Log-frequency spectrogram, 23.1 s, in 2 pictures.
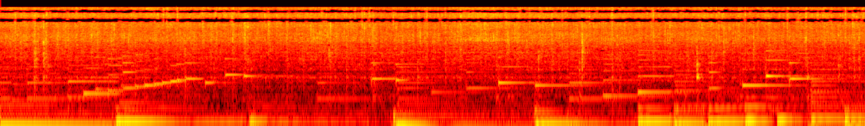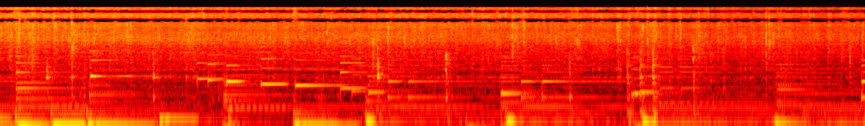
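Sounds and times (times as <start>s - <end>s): background music: 0.0s - 23.0s
beans sizzling in a pan: 0.0s - 23.0s
spatula turning food in pan: 3.5s - 15.1s.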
